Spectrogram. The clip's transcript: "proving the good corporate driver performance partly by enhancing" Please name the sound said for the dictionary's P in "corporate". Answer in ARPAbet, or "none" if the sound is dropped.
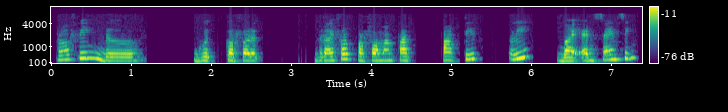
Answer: F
